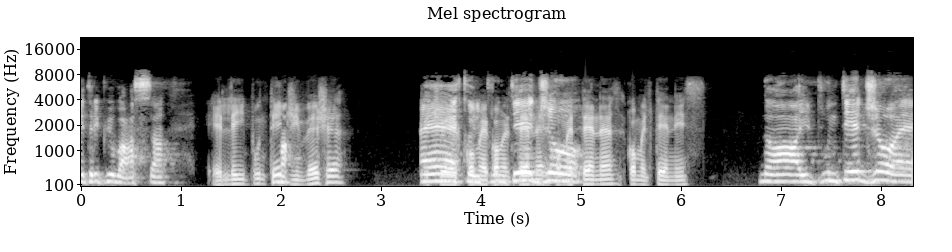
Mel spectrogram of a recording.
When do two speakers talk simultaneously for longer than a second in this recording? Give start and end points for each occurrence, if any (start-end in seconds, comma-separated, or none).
3.4-5.2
